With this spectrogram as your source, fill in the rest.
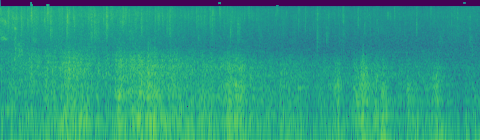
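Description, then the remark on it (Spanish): Steady rain starts pouring down with low, rolling thunder rumbling through, a dense continuous wash of sound with swells of deeper booms. No one speaks. “Ah, bueno, se largó a llover.”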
